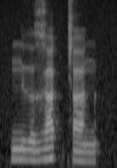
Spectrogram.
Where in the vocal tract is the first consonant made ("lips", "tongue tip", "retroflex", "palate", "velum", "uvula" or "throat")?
tongue tip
